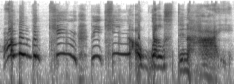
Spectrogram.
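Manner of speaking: high, slow squealed acclaim; fan adulation. Real, not acted. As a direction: hail your hero in a drawn-out squeal. Hails favourite character as king.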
